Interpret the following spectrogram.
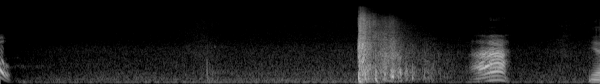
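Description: A single shotgun shot about three and a half seconds in, sharp, with a brief ringing tail.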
